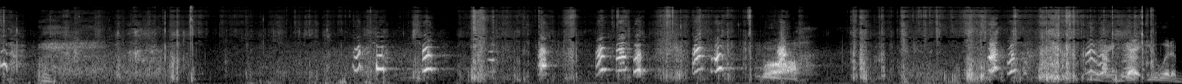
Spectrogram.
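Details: Tiger, a 6.5-month-old Donovan Pinscher weighing 62 lbs, being agitated by a man with no equipment during protection training outdoors with a snow shovel. Bursts of harsh, harmonic barks mixed with whining yelps come in irregular clusters, with rustling and a voice in between.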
